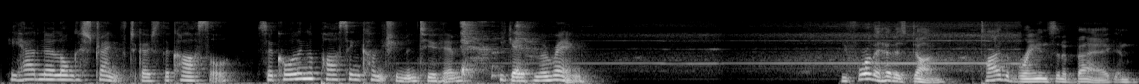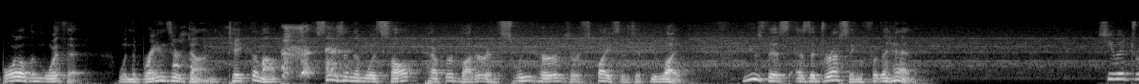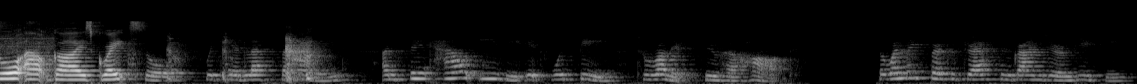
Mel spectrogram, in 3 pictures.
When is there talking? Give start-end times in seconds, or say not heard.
0.1-5.9, 8.4-20.6, 22.4-30.7, 31.6-34.1.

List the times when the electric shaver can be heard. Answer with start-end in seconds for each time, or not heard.
not heard.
